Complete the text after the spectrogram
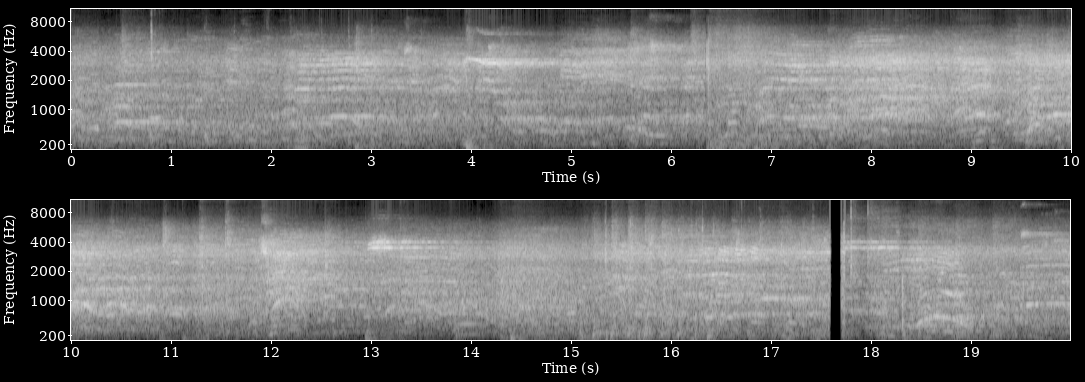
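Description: A crowd of young spectators cheers and chatters loudly in a large echoing hall.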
